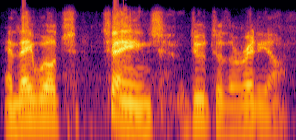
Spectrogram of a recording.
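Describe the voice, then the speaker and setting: A middle-aged or older man, a trucker, giving an informal, halting walkthrough of gear from inside his truck cab. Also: medium pitch, sharp tone, no room sound. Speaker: truck driver vlogger. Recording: dull lo-fi audio.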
